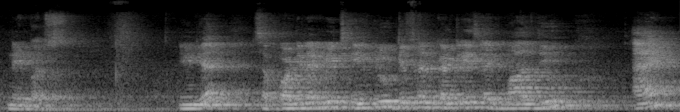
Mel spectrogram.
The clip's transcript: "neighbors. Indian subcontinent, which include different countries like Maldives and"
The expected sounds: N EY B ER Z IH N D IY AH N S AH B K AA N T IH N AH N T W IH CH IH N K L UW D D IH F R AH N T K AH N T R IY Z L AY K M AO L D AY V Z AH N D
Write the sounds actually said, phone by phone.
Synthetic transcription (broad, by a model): N EY B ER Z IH N D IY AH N S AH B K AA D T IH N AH T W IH S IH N K L UW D D IH F R AH N T K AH N T R IY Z L AY K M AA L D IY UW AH N D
